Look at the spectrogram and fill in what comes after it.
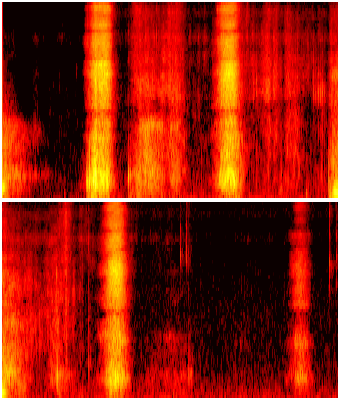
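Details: Several loud, explosive induced allergy sneezes in a row, with short breaths and sniffing between them, plus nose blows.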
